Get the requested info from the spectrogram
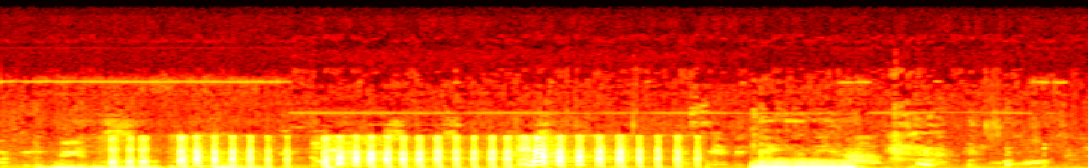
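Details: Frog described as sleeping and snoring, with a big chin and body: rapid rasping pulse trains, a short burst then a longer run of about three seconds at roughly eight pulses per second, followed by a human voice and faint speech.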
